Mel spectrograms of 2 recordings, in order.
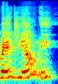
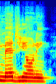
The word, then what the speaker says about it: Mangione: had it written down isn't it Manion Manion yes Luigi Manion listen I only know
